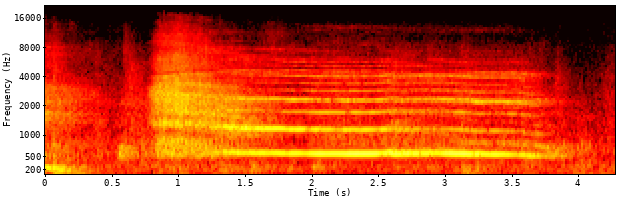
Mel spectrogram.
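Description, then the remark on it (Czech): A young child lets out a single long, high-pitched crying wail that starts abruptly, holds loud and steady for about three seconds, then trails off. No talking is heard. “To je dobře, že tady jsou slyšet děti.”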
